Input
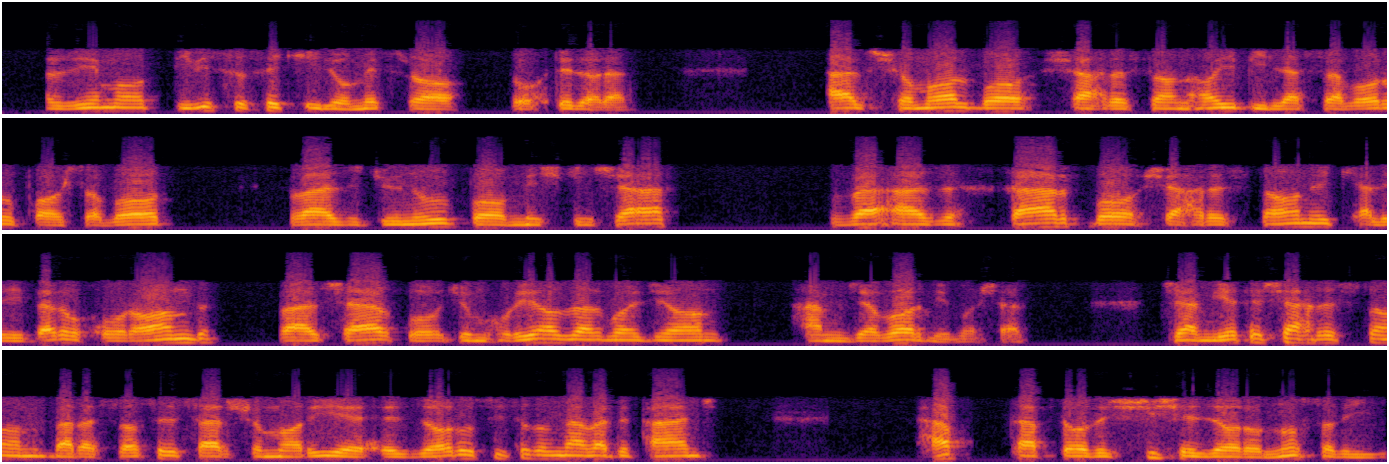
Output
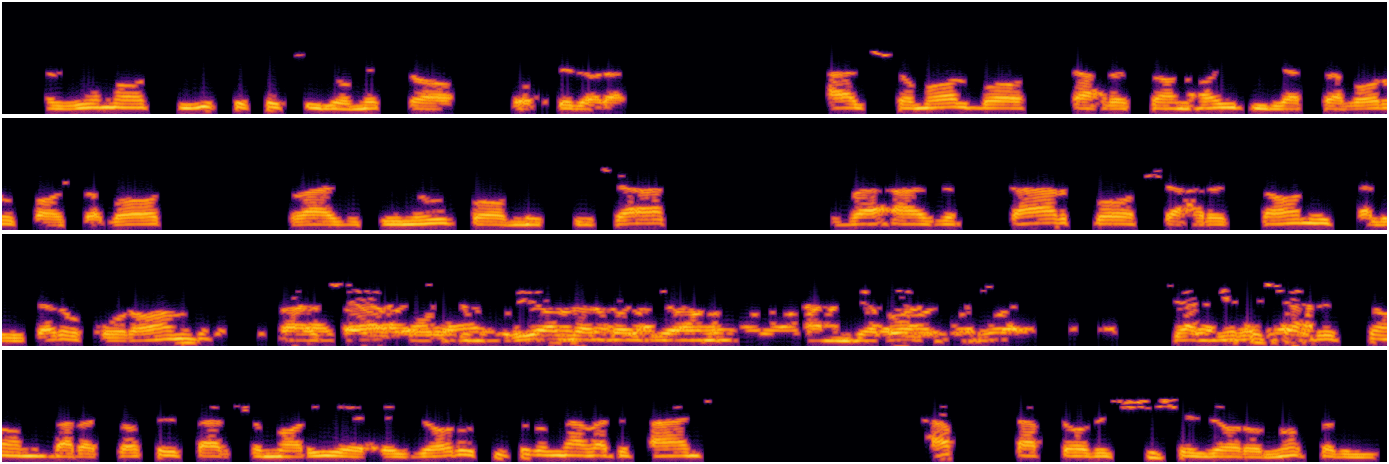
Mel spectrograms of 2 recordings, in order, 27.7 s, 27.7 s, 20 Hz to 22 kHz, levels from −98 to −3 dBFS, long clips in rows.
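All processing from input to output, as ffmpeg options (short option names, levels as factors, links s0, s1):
-filter_complex "[0:a]asettb=1/sr,asplit=3[s0][s1][s2];[s0]atrim=end=14.764[s3];[s1]atrim=start=14.76:end=20.41,asetpts=PTS-STARTPTS,afade=t=in:d=0.004:c=qsin,afade=t=out:st=5.646:d=0.004:c=qsin,aecho=1:1:1.5:0.52,atrim=end_sample=249165,aecho=1:1:83|300|484:0.422|0.178|0.335,atrim=end_sample=249165,aphaser=in_gain=1:out_gain=1:delay=2.9:decay=0.53:speed=1.5:type=triangular[s4];[s2]atrim=start=20.406[s5];[s3][s4]acrossfade=d=0.004:c1=hsin:c2=qsin[s6];[s6][s5]acrossfade=d=0.004:c1=qsin:c2=hsin,afftfilt=real='re*gte(hypot(re,im),0.141)':imag='im*gte(hypot(re,im),0.141)':win_size=1024:overlap=0.75,lowshelf=f=110:g=7,alimiter=level_in=5.01:limit=0.891:release=50:level=0:latency=1,volume=0.398"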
